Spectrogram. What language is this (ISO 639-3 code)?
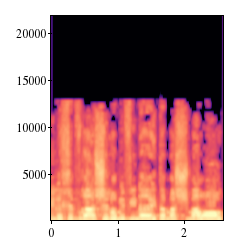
heb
